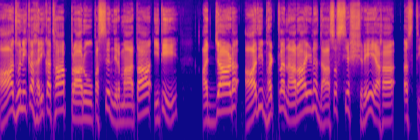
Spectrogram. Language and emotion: Sanskrit, neutral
